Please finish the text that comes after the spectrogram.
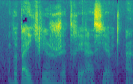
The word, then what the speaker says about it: jetterai: que je fais ainsi, je prononce je jetterai. À nouveau, c'est un E ouvert. Donc, si je suis la même règle que tout à l'heure, je devrais mettre l'accent grave sur le E ici, mais c'est une autre règle. Jeter. Cette fois-ci, c'est le T qui va se modifier. Le T se change en 2T devant un E muet.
